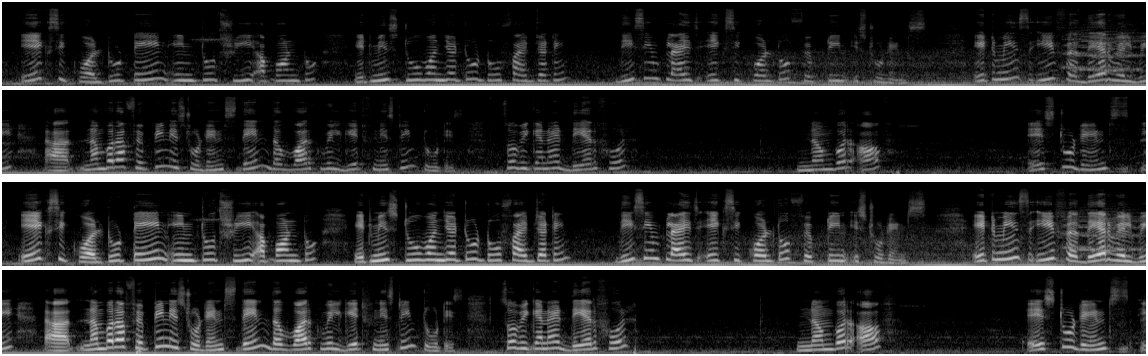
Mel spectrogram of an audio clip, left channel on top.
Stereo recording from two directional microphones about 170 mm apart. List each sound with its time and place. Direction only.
0.2 s speech: 65° right (ahead or behind)
19.5 s speech: 65° right (ahead or behind)
21.7 s speech: 65° right (ahead or behind)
